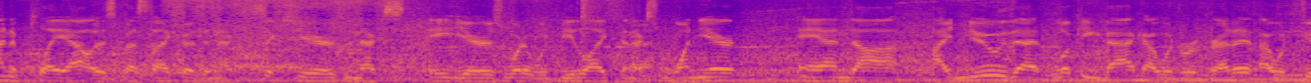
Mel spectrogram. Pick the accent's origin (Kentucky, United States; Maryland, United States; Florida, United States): Maryland, United States; Boonsboro; I grew up in a small town in Western Maryland called Boonesboro, Maryland. Graduating class of like 200 people, so pretty small.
